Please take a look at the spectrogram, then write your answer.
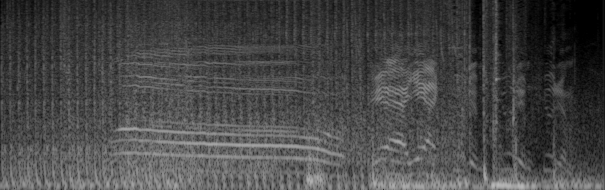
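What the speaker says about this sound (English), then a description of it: "He was shooting me in my back." Rapid automatic gunfire in a video game, loud and continuous bursts with shouting voices over it.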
